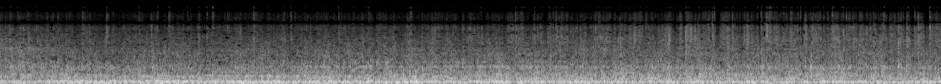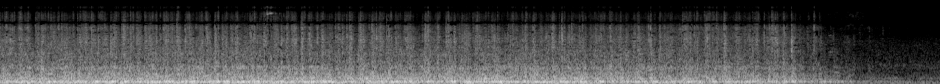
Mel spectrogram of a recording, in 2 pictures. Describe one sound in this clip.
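Water sprays hard against a car's windows and roof, heard from inside the car.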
